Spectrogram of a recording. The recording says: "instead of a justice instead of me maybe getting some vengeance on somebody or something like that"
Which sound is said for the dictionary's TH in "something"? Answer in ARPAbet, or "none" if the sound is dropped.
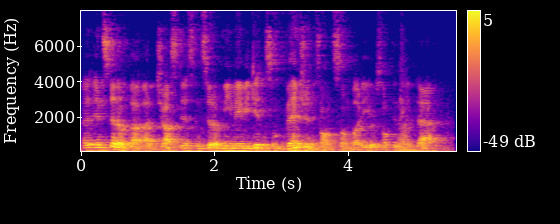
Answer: TH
